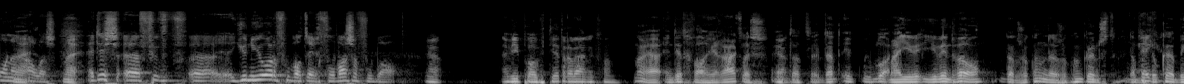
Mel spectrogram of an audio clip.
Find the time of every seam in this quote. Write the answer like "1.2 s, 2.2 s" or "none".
8.9 s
